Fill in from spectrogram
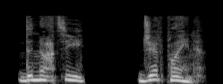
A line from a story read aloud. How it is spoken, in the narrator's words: I stammered, trying to catch my breath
